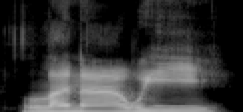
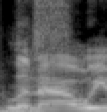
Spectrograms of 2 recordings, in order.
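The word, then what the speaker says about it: Lenawee: Uh the specific curve is located in Lawi County, the Irish Hills region of Lenawi, Mr.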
